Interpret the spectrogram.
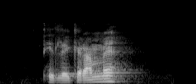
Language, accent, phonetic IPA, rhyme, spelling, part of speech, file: German, Austria, [teleˈɡʁamə], -amə, Telegramme, noun, De-at-Telegramme.ogg
- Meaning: nominative/accusative/genitive plural of Telegramm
